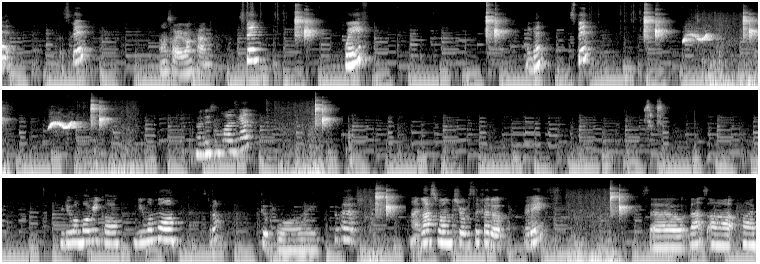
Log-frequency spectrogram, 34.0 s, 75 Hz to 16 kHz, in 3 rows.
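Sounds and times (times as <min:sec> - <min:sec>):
background music with steady beat: 0:00.0 - 0:34.0
parrot calls: 0:09.6 - 0:13.1, 0:21.0 - 0:21.4, 0:28.2 - 0:28.7
parrot whistled notes: 0:09.6 - 0:13.1, 0:21.0 - 0:21.4.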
